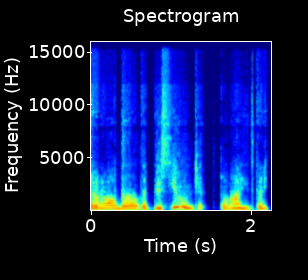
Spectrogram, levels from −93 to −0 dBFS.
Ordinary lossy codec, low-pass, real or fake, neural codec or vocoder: Opus, 16 kbps; 14.4 kHz; fake; codec, 44.1 kHz, 0.9 kbps, DAC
